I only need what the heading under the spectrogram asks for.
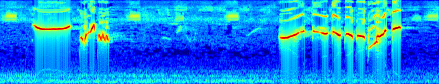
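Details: Oriental magpie-robin calling out to a rival: one long steady high whistle, two short twisted notes, a pause with faint high peeps, then a rapid string of sliding whistles rising and falling.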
